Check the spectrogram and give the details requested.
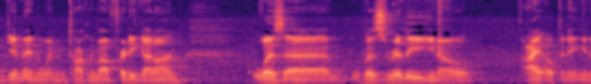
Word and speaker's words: Galan: So, for example, his name was Freddie Galan, so they would call him like gallon, referring to like a gallon of milk, and they would tease him about it.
